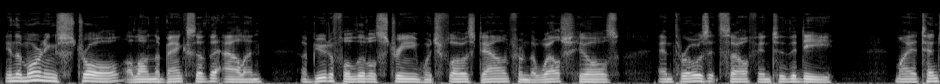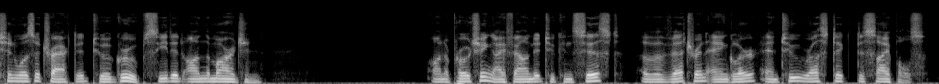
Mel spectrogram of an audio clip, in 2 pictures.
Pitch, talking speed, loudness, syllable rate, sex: 130 Hz, 170 wpm, -17 LUFS, 4.9 syllables/s, male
